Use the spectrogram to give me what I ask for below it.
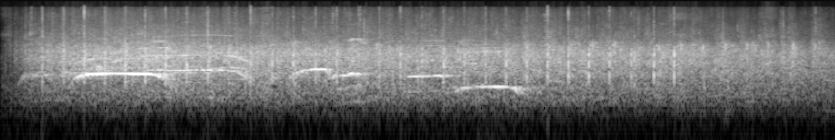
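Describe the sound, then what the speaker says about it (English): An audience at a college nursing convocation gives a warm, sustained round of applause, rising quickly and holding steady, with faint voices under the clapping. "I'd like to invite everybody to just give a round of applause for this hard work"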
